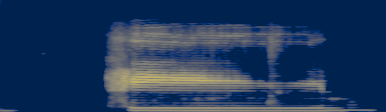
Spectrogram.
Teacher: Jangan langsung pergi tapi mimnya tertahan dulu ya. Karena ada durasi panjang yang harus dijaga pada sifat bainiyah.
